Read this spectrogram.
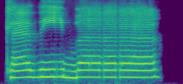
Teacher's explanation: fathah tanwin itu dirubah menjadi fathah yang panjangnya dua harkat jadi fathah tanwinnya berubah menjadi fathah Nah terus kan ada alifnya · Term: mad iwad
